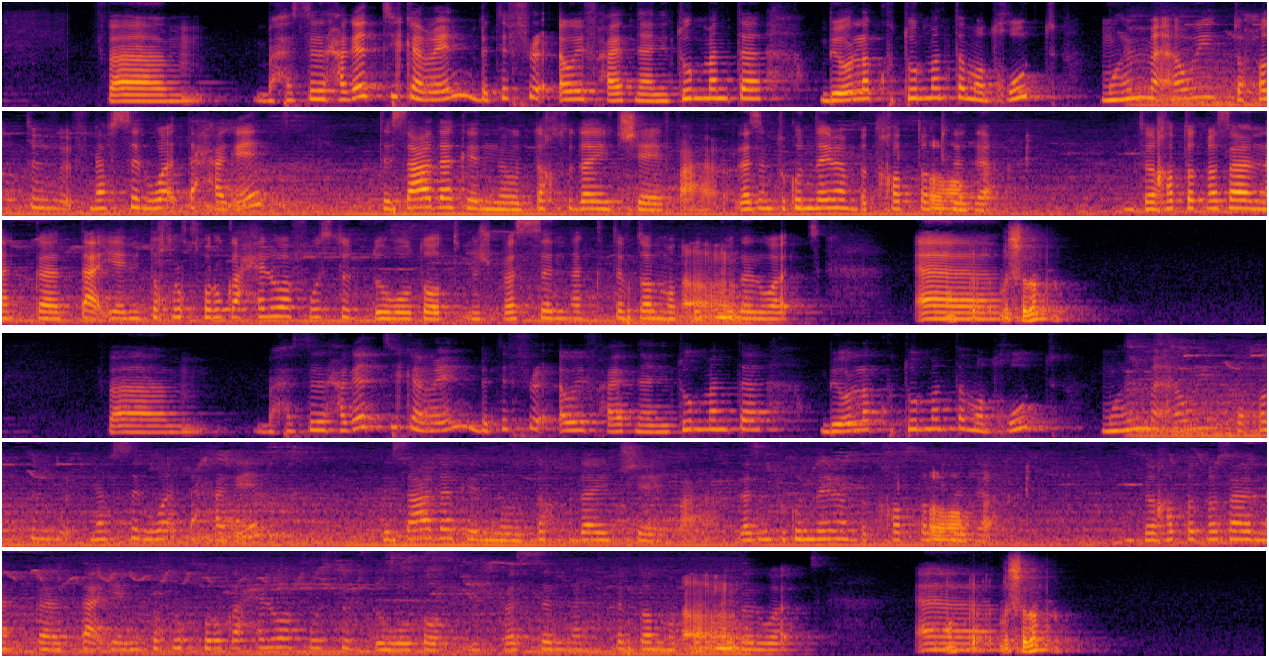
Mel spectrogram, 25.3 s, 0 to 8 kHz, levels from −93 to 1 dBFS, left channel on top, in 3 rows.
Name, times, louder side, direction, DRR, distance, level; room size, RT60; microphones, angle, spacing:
voice 1, 0.7-1.3 1.7-6.9 7.3-10.2 11.0-15.1 15.9-22.1 23.0-23.6, left 4 dB, 80° left, 12 dB, 0.5 m, -25 dB
sound 1, 7.5-21.9, right 1 dB, 70° right, 1.4 m, -32 dB
voice 2, 14.6-15.1 21.4-21.8 23.1-23.2 23.5-23.9, right 1 dB, 5° right, 10 dB, 0.5 m, -22 dB
10.0 x 6.6 x 4.1 m, 0.69 s
head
